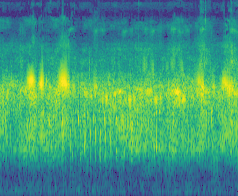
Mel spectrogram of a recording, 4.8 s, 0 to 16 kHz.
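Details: Lotus paddy frogs near a rural road in Echizen, Fukui, Japan, June 2021; a dense unbroken chorus of buzzy croaking, with a few louder bright calls standing out over the steady wall of sound.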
